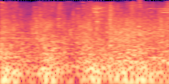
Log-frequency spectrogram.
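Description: Film sound of a massed army on the march: a dense, continuous clatter of armour and spears over a deep low rumble.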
